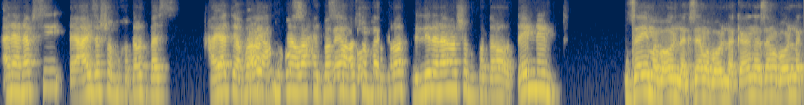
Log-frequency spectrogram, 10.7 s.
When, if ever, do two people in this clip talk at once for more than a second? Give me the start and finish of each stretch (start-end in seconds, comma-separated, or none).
3.3-5.1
